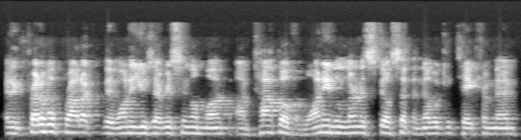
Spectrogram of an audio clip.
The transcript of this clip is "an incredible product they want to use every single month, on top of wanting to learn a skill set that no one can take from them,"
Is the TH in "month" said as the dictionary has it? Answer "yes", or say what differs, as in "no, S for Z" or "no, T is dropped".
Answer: yes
